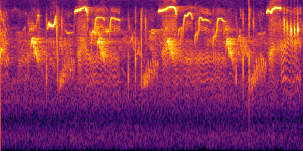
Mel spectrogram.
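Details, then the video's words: European starling song with thin, very high whistles slurring up and down between wheezy squeaks and rattling clicks, a rich, mimic-like medley. "European Starling - Songs"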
